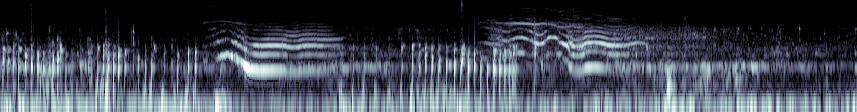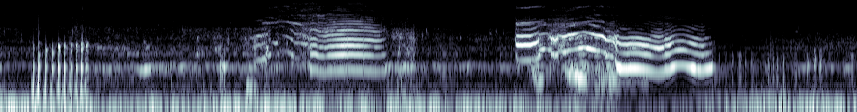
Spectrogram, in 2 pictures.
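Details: Dolphin crying: a series of wavering, bending whistles with rich overtones, some rising and falling in loops, over a steady low buzzing drone and gurgling clicks, with a person exclaiming beforehand.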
